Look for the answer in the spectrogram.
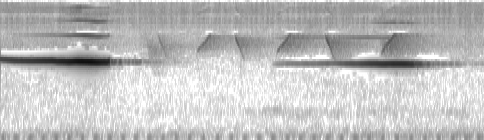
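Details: Mangrove whistler calling: a long, pure, steady whistle, then a few soft, brief, higher upswept notes, then a second long level whistle at about the same pitch. The background is otherwise quiet.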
